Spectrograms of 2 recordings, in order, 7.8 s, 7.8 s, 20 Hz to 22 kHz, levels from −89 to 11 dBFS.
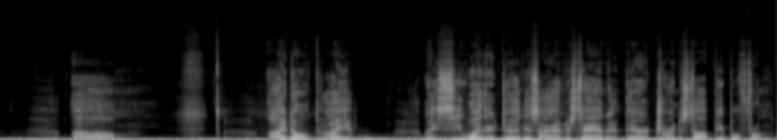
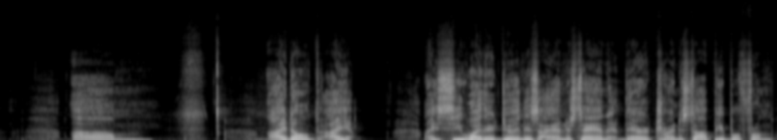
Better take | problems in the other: second | low rumble; noticeable; throughout; 15 dB below the speech

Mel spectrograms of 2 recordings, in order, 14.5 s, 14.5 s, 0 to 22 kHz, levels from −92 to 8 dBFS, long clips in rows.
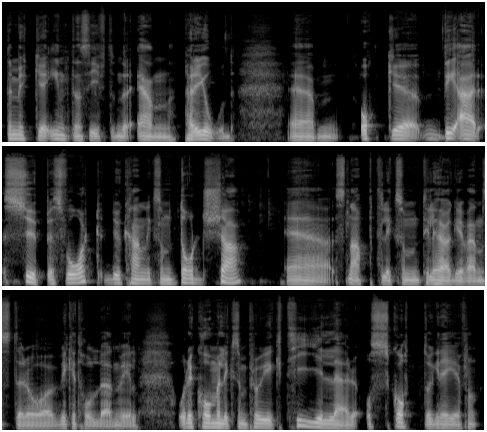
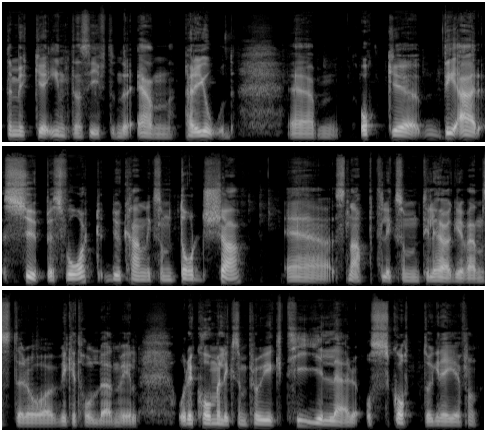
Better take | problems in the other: first | thin; very slightly; fading below 250 Hz

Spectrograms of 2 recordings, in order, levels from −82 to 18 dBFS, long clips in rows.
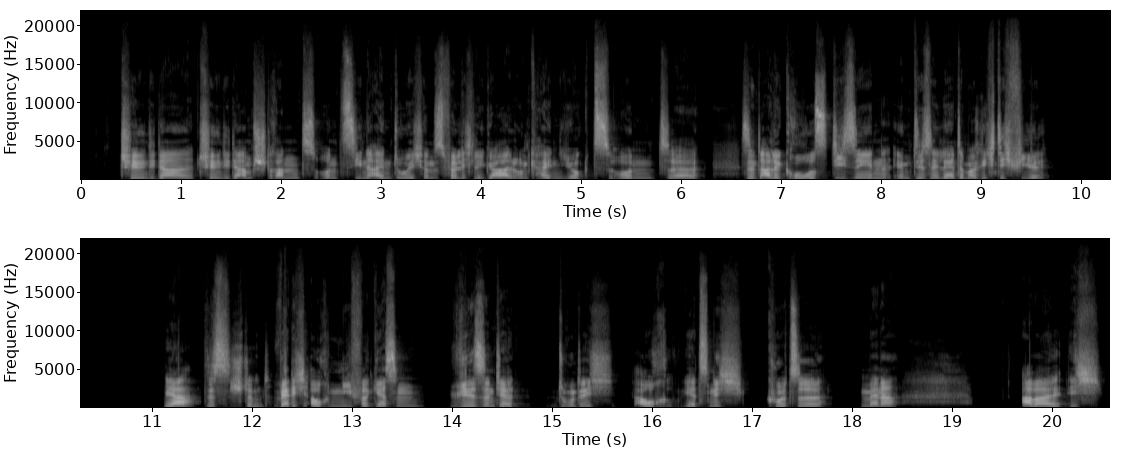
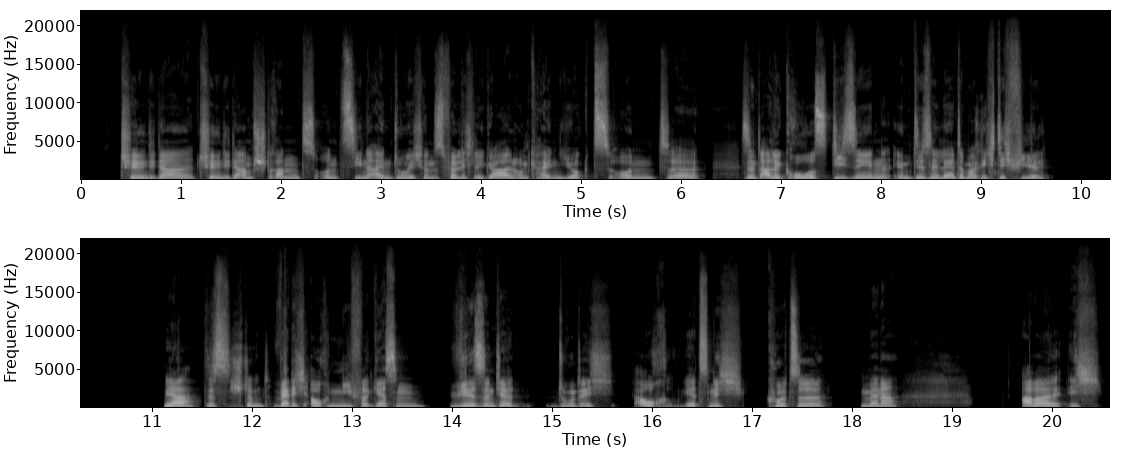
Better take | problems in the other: second | thin; very; fading below 800 Hz

